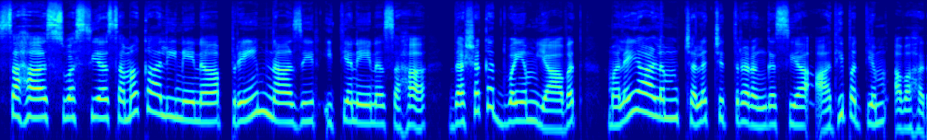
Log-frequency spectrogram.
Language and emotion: Sanskrit, neutral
